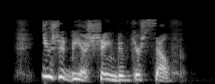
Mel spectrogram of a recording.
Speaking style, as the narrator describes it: he said angrily

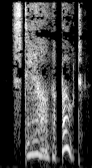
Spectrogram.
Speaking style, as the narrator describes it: she whispered

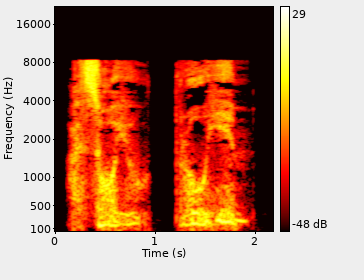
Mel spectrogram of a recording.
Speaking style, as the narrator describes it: Tonino whispered

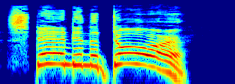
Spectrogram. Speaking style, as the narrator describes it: Willits yelled to Lieutenant Hennessy

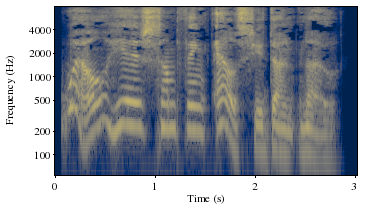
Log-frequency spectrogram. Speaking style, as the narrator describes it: he drawled

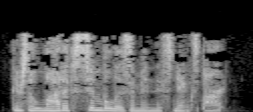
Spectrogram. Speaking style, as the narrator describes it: Hannah whispered at one point

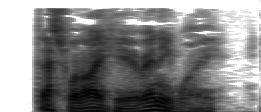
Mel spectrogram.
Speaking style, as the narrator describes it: he added quickly

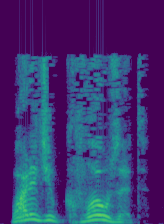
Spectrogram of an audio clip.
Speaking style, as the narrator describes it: Eddie yelled

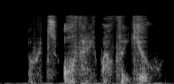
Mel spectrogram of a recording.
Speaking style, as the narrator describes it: whispered Aravis rather savagely

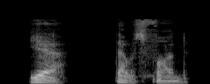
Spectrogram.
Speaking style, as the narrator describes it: Kyle muttered

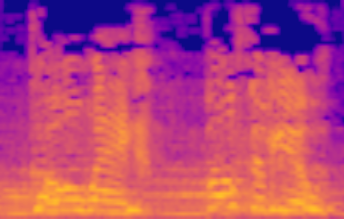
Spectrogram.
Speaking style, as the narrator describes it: I roared

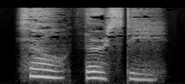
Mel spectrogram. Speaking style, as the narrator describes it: Gwendolyn murmured, licking her dry lips

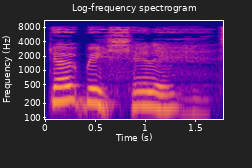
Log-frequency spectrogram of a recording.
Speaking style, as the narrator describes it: said her father sleepily

